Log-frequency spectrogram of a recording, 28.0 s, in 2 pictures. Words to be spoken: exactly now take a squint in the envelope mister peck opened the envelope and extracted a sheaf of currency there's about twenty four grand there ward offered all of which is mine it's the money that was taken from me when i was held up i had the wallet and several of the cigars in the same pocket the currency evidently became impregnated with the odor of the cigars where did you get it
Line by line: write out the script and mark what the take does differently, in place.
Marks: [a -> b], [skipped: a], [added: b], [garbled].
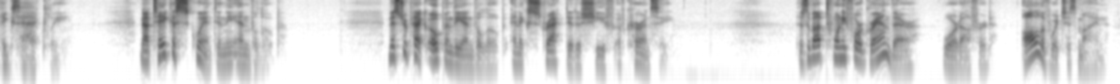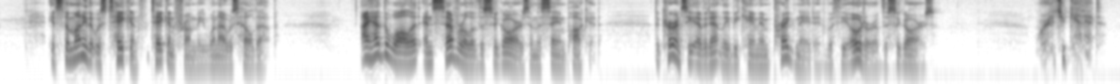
exactly now take a squint in the envelope mister peck opened the envelope and extracted a sheaf of currency there's about twenty four grand there ward offered all of which is mine it's the money that was taken [added: taken] from me when i was held up i had the wallet and several of the cigars in the same pocket the currency evidently became impregnated with the odor of the cigars where did you get it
